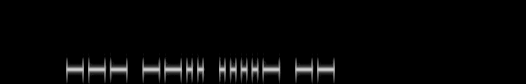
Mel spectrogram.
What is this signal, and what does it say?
Morse code, heard as a keyed tone, about 22 wpm, 700 Hz. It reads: OZ4M
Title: DXCC-100 Call Signs - 4 Characters - Repeated 2x - 22wpm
